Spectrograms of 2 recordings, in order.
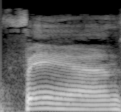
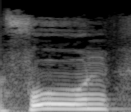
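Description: First: FAN as a slow "feh-an"; second guess. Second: FUN as "foon", higher and drawn out; guessed pronunciation. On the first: Puzzled learner trying another vowel, hesitant drawn-out. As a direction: stretch FAN with an "eh-a" glide. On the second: Puzzled learner guessing from spelling, wondering "foon". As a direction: try FUN with an "oo". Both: Pretend. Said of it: "¿cómo se pronuncia?".

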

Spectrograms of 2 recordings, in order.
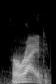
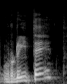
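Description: First: WRITE as one syllable, "rait"; correct pronunciation. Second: RITE in two syllables, "ree-teh"; mispronounced write. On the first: Teacher contrasts it with the Spanish reading, correct pronunciation. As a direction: say "write" exactly like "right", falling. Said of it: "Cambia mucho decir". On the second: Teacher contrasts wrong reading with write, mispronounced write. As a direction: say "rite" as read in Spanish. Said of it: "Cambia mucho decir ri". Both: Shown as a demonstration.

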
